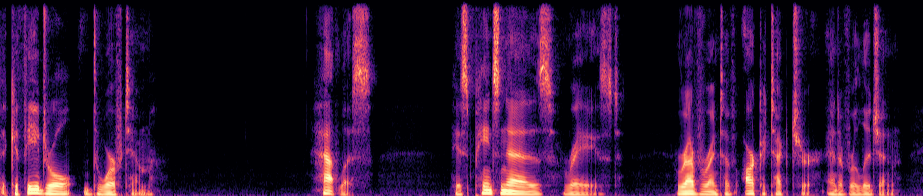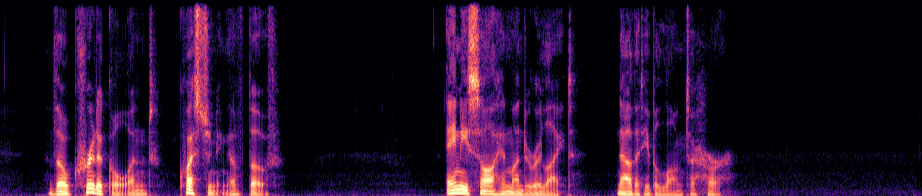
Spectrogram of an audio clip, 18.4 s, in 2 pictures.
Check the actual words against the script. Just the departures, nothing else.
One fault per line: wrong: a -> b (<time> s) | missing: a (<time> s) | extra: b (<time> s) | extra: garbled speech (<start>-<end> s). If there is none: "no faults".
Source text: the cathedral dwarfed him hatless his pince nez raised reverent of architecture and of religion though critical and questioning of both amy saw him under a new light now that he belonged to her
missing: new (14.6 s)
